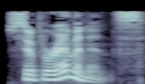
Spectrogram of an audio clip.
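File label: "supereminence", English, uk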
